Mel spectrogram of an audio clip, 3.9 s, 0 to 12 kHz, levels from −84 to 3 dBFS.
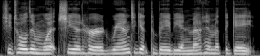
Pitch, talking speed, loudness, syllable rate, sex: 195 Hz, 275 wpm, -16 LUFS, 5.0 syllables/s, female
